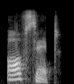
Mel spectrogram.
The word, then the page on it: offset: Indian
